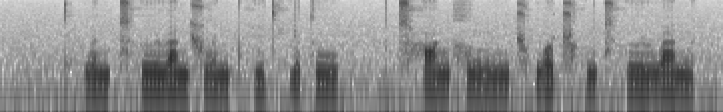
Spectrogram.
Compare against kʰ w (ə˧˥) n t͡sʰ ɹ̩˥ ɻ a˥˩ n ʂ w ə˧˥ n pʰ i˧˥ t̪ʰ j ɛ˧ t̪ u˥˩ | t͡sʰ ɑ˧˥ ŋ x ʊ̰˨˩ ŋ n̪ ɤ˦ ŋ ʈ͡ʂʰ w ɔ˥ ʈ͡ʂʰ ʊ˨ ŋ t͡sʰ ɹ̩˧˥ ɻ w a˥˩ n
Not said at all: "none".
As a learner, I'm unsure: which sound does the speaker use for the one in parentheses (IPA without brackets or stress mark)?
ə˧˥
